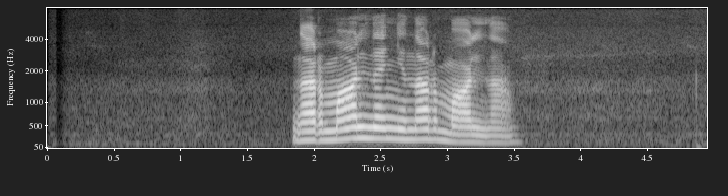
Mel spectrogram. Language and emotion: Russian, neutral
